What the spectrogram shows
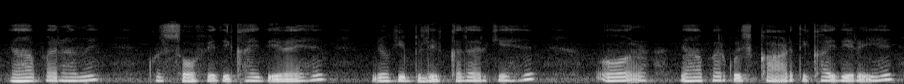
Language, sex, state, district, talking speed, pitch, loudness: Hindi, male, Uttarakhand, Uttarkashi, 160 wpm, 115 Hz, -16 LUFS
